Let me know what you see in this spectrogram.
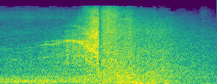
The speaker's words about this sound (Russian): На этой неделе в больнице Аля Хли, расположенной в секторе газа, произошел мощный взрыв.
